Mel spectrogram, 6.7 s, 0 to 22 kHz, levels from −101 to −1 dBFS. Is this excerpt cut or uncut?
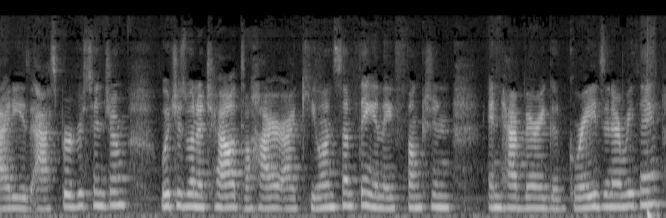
cut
